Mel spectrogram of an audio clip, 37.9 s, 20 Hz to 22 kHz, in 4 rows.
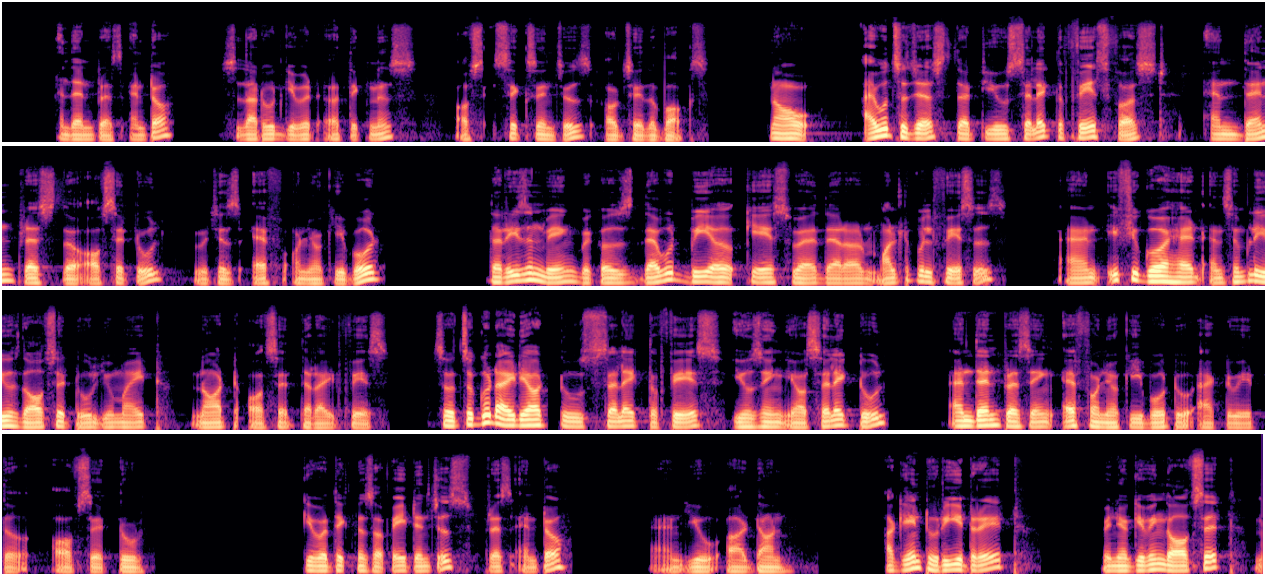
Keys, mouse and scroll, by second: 0.8 Return, 2.2 scroll up 4, 2.6 scroll down 1, 3.2-4.3 scroll up 4, 4.3 scroll down 4, 4.9-6.2 scroll down 7, 6.6 middle click, 7.4 space, 8.4 scroll down 6, 8.7 middle click, 9.9 scroll up 3, 10.2 f, 11.7-13.4 scroll up 3, 13.4 middle click, 15.2 scroll down 4, 15.6-16.8 scroll up 1, 16.8 scroll down 4, 20.0-22.2 scroll up 4, 26.7 f, 30.1 8, 31.2 shift+', 31.6 shift+Return, 33.1 middle click, 34.8 scroll down 3, 35.1 scroll up 4, 35.3 middle click, 35.8 f.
